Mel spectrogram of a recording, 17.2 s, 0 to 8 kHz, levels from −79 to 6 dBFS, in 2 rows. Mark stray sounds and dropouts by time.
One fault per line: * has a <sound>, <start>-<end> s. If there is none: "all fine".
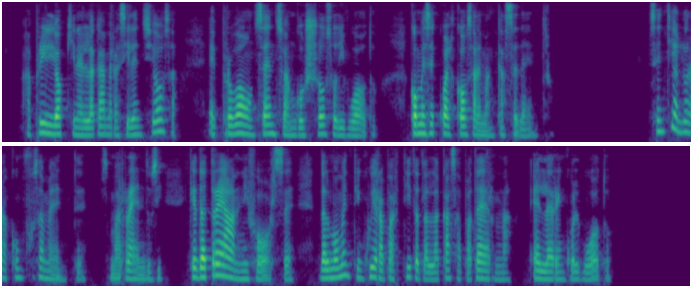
all fine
